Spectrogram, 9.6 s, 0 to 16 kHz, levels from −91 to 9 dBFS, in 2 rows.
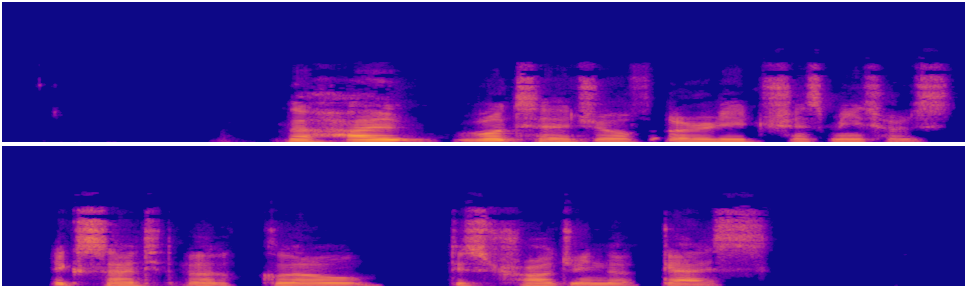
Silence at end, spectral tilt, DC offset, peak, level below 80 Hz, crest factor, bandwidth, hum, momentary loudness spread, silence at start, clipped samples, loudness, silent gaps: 1 s; -4.5 dB/octave; under 0.1%; -4 dBFS; -64 dBFS; 20 dB; 9.4 kHz; none; 12 LU; 1.4 s; under 0.1%; -24 LUFS; 4.78-5.05 s, 6.03-6.10 s, 6.78-7.04 s, 8.01-8.10 s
